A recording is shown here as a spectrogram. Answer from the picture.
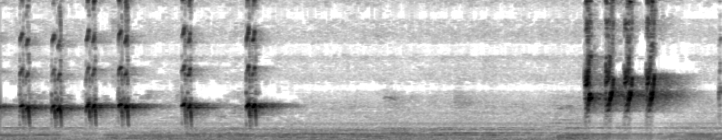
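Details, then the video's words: Sunbird giving a series of sharp high chirps about three per second, a quiet gap, then a fast burst of four piercing notes, over a faint low hum. "Terapi burung kolibri ninja gacor"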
